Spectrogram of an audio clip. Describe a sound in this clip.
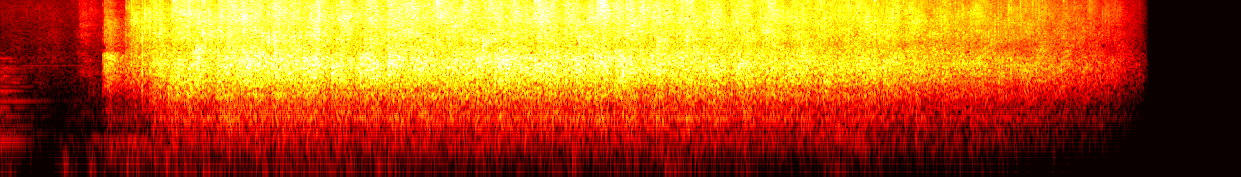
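An audience applauds warmly in a large hall, then the clapping fades out.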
